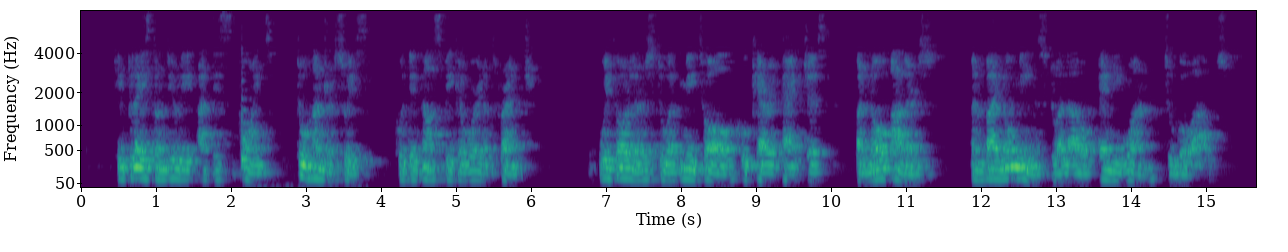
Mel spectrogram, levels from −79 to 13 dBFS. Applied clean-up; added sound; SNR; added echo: classical method WPE with log-MMSE.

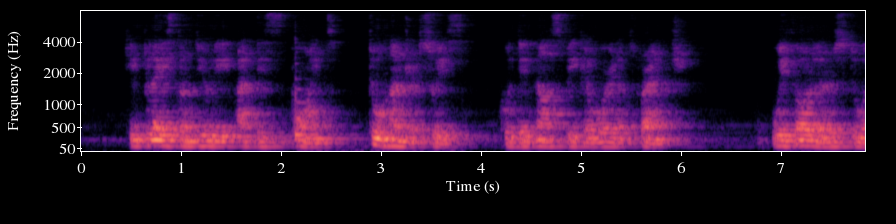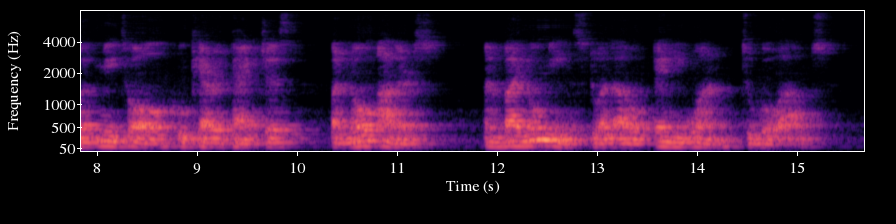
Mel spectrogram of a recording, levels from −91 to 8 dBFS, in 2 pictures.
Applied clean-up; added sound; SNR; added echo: neural separator model SepFormer DNS4.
